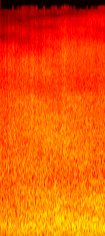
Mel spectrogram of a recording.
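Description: Steady rushing noise beside a wet road: wind on the microphone and traffic on wet asphalt.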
